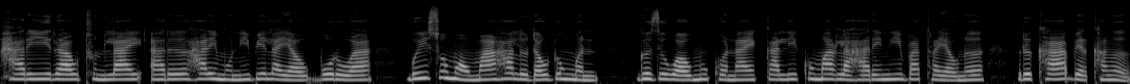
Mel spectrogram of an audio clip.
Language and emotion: Bodo, neutral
